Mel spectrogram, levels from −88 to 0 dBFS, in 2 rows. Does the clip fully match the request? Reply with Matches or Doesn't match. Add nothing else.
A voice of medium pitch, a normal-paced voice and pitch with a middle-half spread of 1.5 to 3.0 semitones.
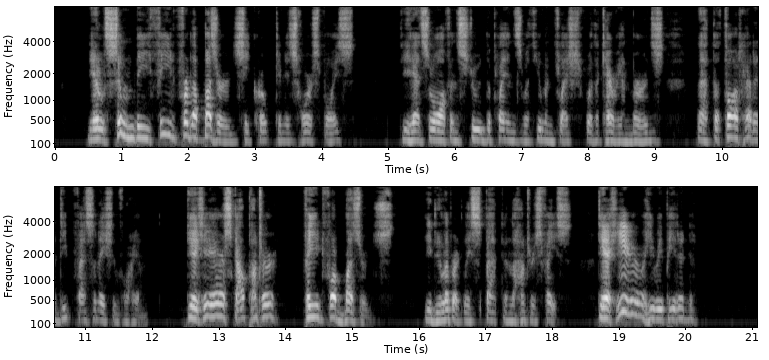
Doesn't match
